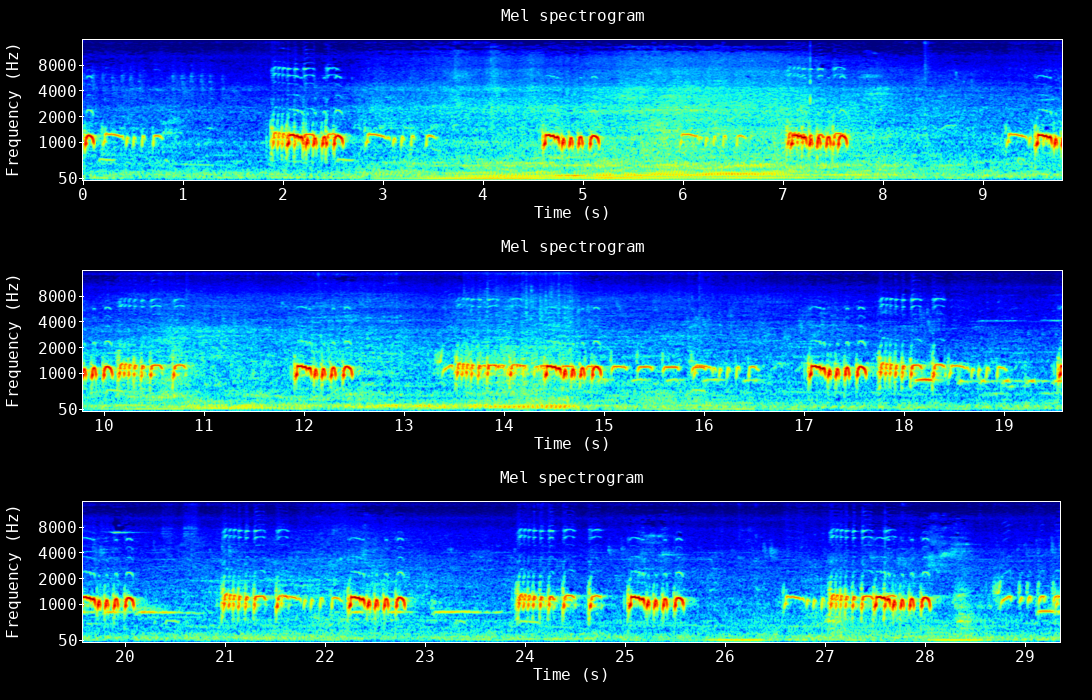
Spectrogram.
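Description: Zebra dove (perkutut) cooing. Short phrases of rapid notes repeat every second or two.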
